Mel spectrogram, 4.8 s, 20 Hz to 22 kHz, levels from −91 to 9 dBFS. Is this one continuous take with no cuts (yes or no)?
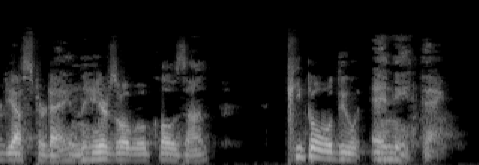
no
